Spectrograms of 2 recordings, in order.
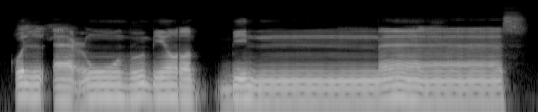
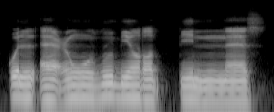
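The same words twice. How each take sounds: First: The nasal n is held with a long hum. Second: The nasal n is short with no hum. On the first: The speaker calls it right. "Seharusnya demikian" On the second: The speaker calls it wrong. "dibaca tanpa mendengung"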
